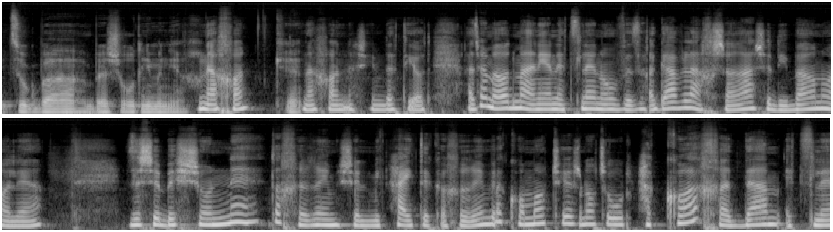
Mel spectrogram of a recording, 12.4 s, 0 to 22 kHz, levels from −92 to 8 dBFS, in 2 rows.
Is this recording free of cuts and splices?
no; 8 cuts; at 1.0 s, 3.6 s, 4.8 s, 8.2 s, 9.1 s, 9.9 s, 10.5 s, 10.9 s

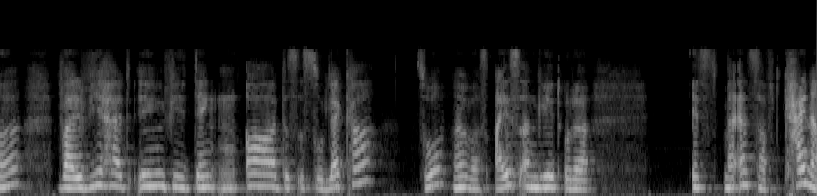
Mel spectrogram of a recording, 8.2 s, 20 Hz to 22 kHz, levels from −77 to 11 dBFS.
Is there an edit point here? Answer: no; 0 cuts

